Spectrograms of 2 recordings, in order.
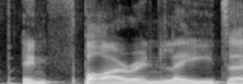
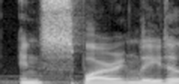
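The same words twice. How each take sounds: First: It is said in a put-on Essex accent. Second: It is said in the speaker's usual accent.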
